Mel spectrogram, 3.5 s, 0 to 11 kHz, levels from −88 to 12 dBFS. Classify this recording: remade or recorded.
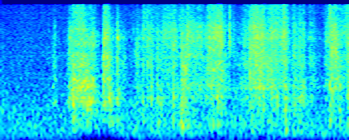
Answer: remade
